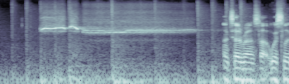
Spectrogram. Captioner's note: whistling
